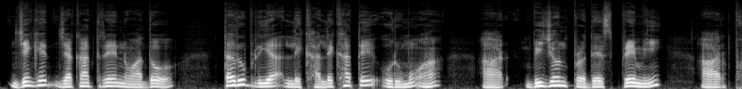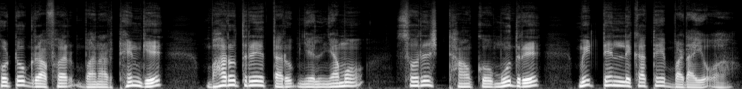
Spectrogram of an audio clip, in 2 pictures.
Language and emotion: Santali, neutral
